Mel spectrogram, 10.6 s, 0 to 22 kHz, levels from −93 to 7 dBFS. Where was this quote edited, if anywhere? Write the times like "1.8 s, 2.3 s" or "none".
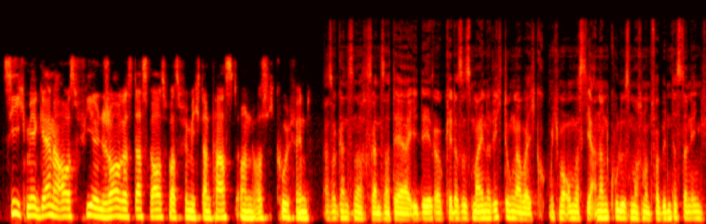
5.6 s, 6.5 s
